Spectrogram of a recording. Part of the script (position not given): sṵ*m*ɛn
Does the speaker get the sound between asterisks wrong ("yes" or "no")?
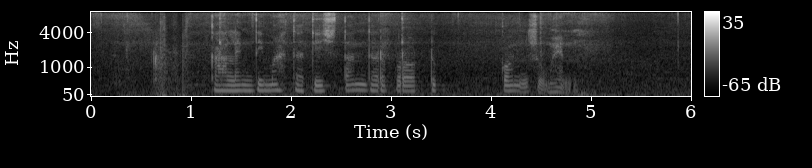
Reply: no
